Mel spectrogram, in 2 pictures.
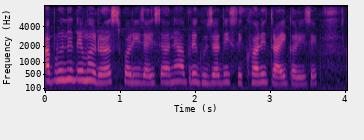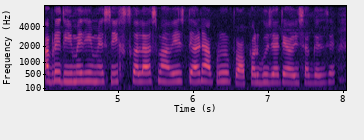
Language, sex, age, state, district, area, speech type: Gujarati, female, 18-30, Gujarat, Narmada, rural, spontaneous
